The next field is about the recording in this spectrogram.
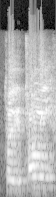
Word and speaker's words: Toyotomi: I don't know where the emphasis is in that, but I know Hideyoshi. Is it the second one? Toyotomi? It's the second to last syllable? Yeah. Toyotomi Hideyoshi.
